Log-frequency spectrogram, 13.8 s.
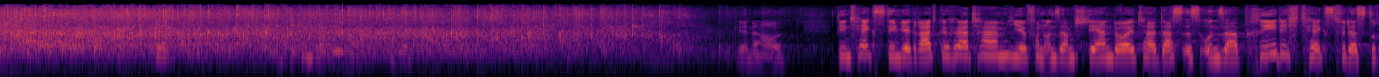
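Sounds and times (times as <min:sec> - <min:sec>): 
big audience applause: 0:00.0 - 0:07.4
speech: 0:07.4 - 0:13.7.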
